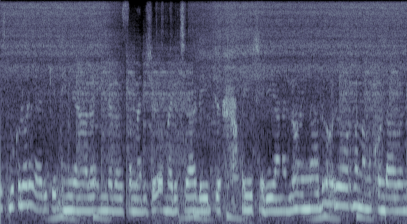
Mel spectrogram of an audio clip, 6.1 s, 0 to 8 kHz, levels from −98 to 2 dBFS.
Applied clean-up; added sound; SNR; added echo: none; Hiss + Drum kit; 10 dB; none.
